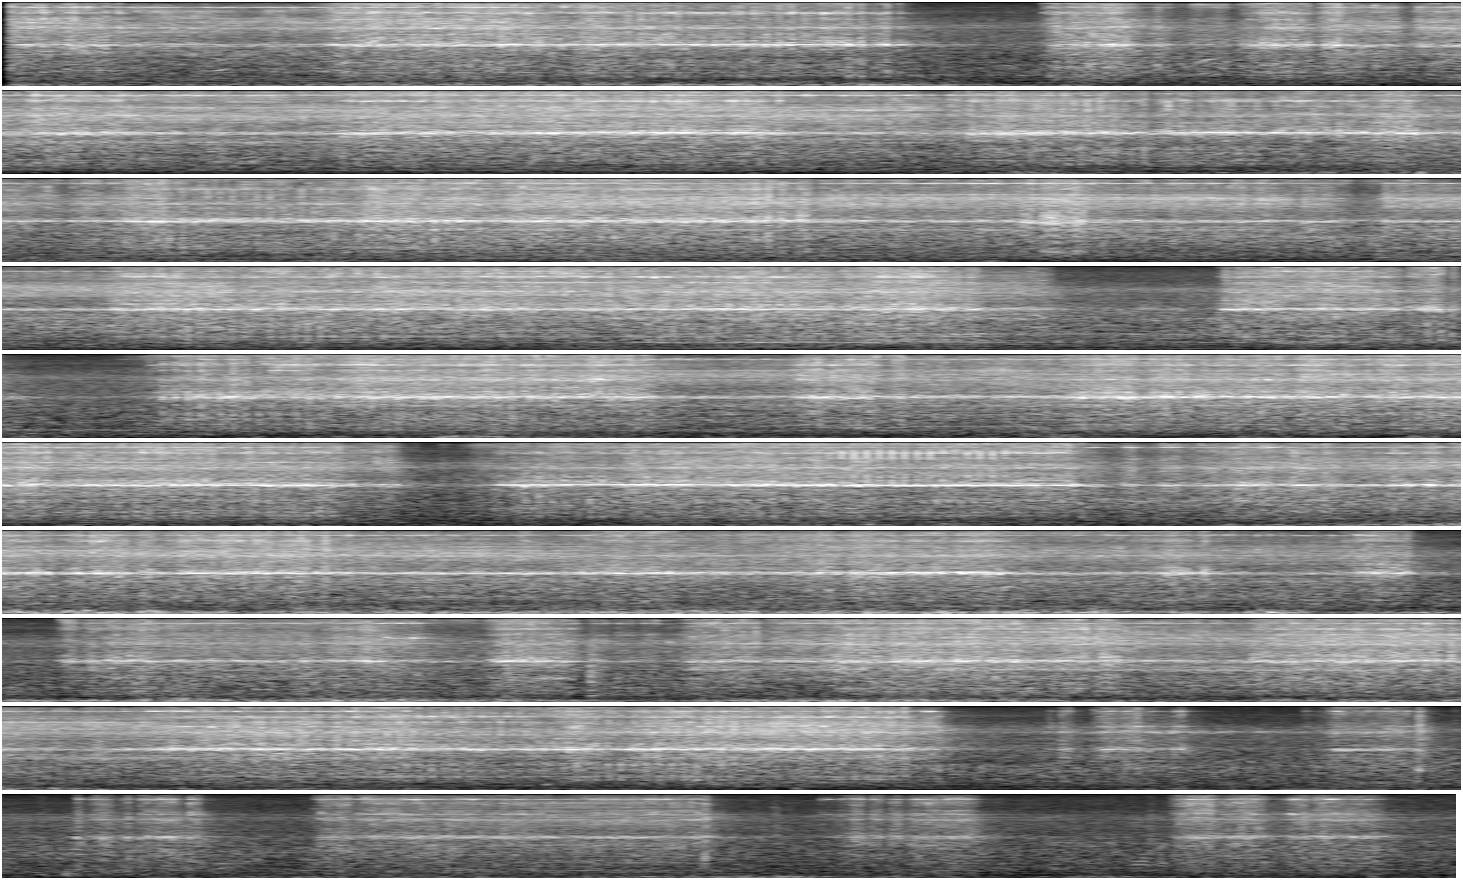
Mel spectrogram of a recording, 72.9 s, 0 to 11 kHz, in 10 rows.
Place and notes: Altstadt-Nord, Köln, Deutschland - Bauarbeiten an der Kölner Oper / Construction work at the Cologne Opera
Zwei Arbeiter stemmen mit Elektromeißeln Klinker von der Fassade, Autos fahren vorbei. / Two workers lift with electric chisels clinker from the facade, cars pass.
Köln, Germany, 22 May 2015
